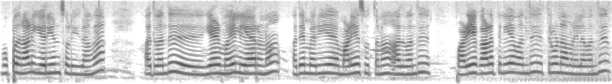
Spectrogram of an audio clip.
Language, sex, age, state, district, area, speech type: Tamil, female, 30-45, Tamil Nadu, Tiruvannamalai, rural, spontaneous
